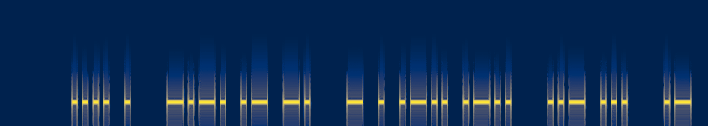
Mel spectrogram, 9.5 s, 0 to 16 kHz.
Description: Morse code, heard as a keyed tone, about 17 wpm, 700 Hz. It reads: HE CAN TELL US A
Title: Sentences from Top 1300 Words 17wpm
